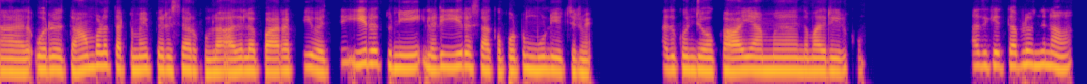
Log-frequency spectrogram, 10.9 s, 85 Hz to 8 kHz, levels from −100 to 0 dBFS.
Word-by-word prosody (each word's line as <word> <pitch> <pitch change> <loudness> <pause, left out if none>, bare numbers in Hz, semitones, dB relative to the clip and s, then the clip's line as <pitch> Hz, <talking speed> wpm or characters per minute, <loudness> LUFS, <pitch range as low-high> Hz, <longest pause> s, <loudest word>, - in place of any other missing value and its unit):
அ - - +1 0.2
ஒரு 190 0 +2 0.2
தாம்பலத்தட்டுமாரி 195 -1 0
பெருசா 190 0 -1
இருக்கும்ல, 170 -1 -1
அதுல 180 +1 +2
பரப்பி 180 +4 -1
வச்சு, 170 +12 -5 0.2
ஈர 265 0 +3
துணி, 205 -2 +2
இல்லாட்டி 210 +1 0
ஈர 225 0 +2
சாக்க 185 -3 -1
போட்டு 180 +3 -1
மூடி 185 -1 +2
வச்சுருவேன். 170 -2 -3 0.7
அது 190 - 0
கொஞ்சம் 185 -2 +2
காயாம 180 +1 +3 0.3
இந்த 180 - 0
மாரி 175 0 +1
இருக்கும். 185 - -12 1.1
அதுக்கு 230 0 -1
ஏத்தாப்புல 235 +3 -1
வந்து, 245 +1 0
நான் 205 +3 -2
190 Hz, 145 wpm, -22 LUFS, 180-210 Hz, 1.1 s, ஈர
